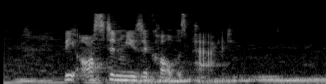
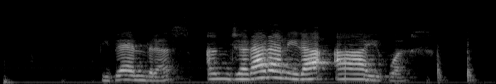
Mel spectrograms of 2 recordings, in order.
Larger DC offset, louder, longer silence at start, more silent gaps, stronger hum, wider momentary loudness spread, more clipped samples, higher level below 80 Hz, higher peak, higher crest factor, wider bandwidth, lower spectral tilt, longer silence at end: neither; about the same, -25 LUFS vs -23 LUFS; about the same, 0.05 s vs 0.05 s; neither; neither; second, 11 LU vs 20 LU; neither; first, -42 dBFS vs -64 dBFS; second, -8 dBFS vs -4 dBFS; about the same, 18 dB vs 22 dB; first, 11.5 kHz vs 7 kHz; second, -5 dB/octave vs -6.5 dB/octave; second, 0 s vs 0.25 s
